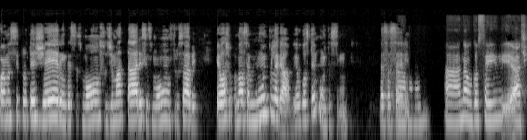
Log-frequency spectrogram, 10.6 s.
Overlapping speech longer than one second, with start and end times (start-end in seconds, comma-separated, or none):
none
